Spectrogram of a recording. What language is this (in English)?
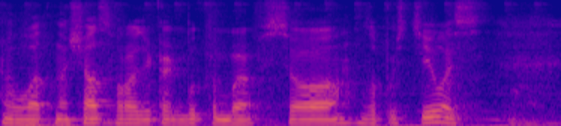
Russian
